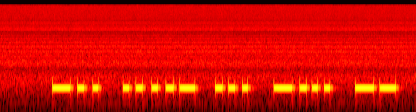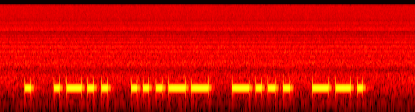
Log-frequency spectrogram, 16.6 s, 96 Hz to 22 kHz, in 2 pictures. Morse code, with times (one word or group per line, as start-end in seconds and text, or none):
1.1-7.9 D4SBM
8.8-15.6 EL3BG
